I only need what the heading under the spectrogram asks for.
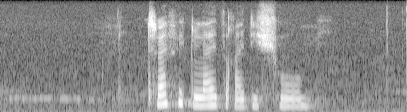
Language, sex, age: Northern Sotho, female, 27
